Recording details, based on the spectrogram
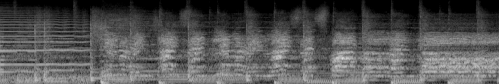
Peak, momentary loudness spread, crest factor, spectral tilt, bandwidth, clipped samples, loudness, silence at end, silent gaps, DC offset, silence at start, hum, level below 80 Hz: -2 dBFS; 5 LU; 18 dB; -3.5 dB/octave; over 20 kHz; under 0.1%; -19 LUFS; 0 s; none; 0.2%; 0 s; none; -36 dBFS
